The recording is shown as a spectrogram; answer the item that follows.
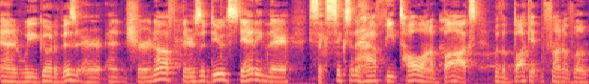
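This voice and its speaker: Audible room echo and noticeable background noise surround the recording. A man talks at a medium pitch and moderate pace, with ordinary pitch variation. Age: 20s. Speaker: podcast host. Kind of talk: casual interview.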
